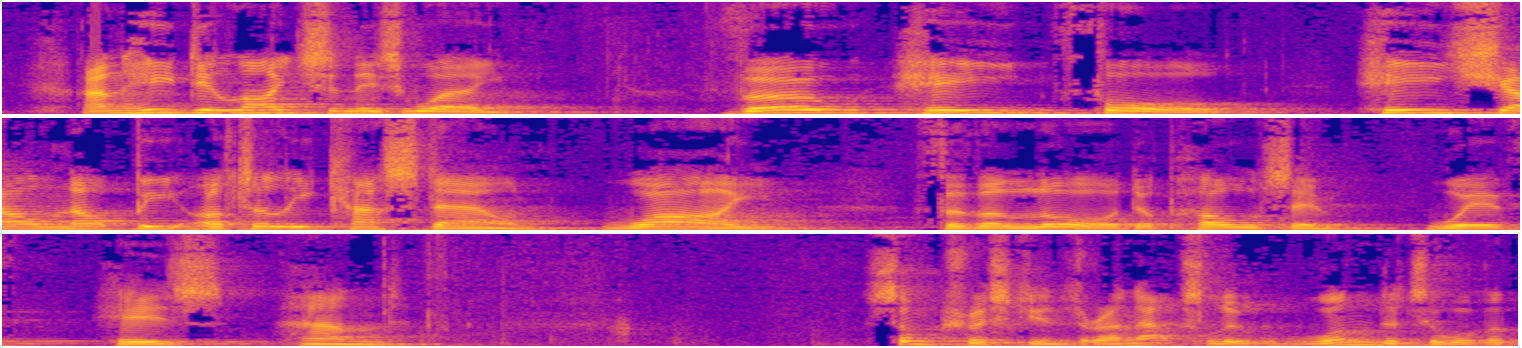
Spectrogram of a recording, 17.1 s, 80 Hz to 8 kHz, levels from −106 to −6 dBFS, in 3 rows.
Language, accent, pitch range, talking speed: English, British, 150-205 Hz, 115 wpm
